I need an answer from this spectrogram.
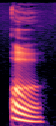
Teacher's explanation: मध्य स्वर केवल एक है अ। जो कि जीभ में बीच में से तालु से बोला जाता है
